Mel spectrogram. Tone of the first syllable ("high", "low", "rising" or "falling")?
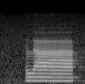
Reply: low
